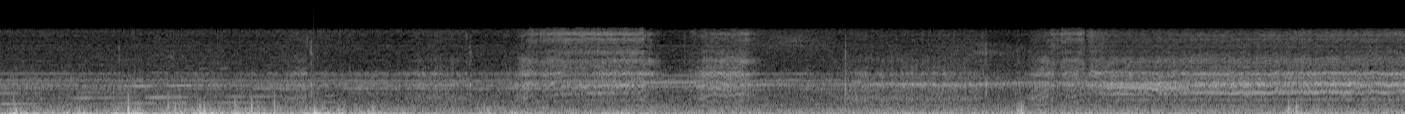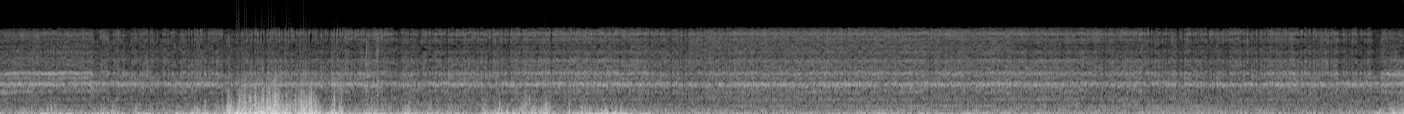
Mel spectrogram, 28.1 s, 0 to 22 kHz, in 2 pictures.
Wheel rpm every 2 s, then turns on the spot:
0, 0, 30, 20, 10, 50, 70, 70, 70, 70, 70, 70, 70, 70.
8-10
